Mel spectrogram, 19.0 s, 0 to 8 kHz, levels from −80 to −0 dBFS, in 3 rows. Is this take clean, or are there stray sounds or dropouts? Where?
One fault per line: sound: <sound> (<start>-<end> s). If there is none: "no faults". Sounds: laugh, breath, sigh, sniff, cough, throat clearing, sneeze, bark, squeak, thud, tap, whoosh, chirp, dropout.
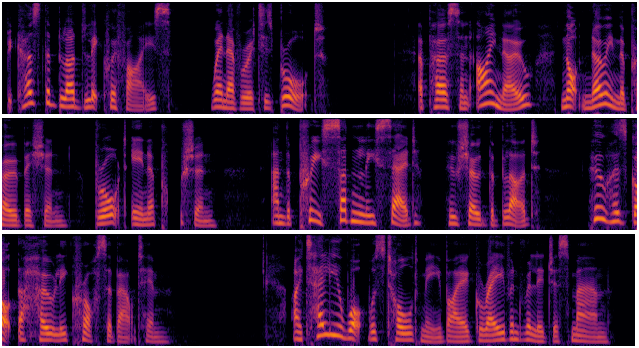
sound: dropout (8.0-8.1 s)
